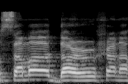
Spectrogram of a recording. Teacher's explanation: न के बाद जो विसर्ग है उसके आगे कुछ नहीं है इसलिए उसका ह उच्चारण करेंगे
